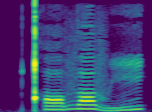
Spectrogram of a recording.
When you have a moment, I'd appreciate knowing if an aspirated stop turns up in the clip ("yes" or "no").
yes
